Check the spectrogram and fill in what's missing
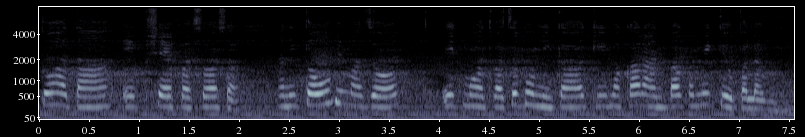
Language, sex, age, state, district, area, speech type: Goan Konkani, female, 18-30, Goa, Quepem, rural, spontaneous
